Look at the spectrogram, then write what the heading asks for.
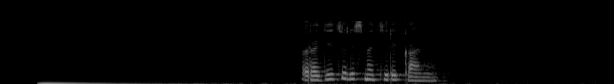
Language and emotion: Russian, neutral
